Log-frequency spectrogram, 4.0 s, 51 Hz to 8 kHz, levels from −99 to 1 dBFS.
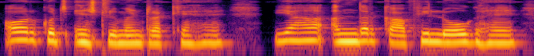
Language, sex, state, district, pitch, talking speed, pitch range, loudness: Hindi, male, Uttar Pradesh, Lucknow, 180 Hz, 150 wpm, 170-205 Hz, -15 LUFS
